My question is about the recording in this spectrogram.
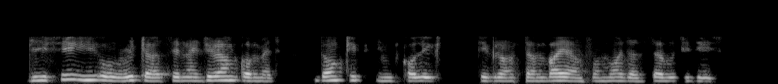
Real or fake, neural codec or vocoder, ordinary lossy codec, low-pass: fake; codec, 16 kHz, 2 kbps, FreqCodec, smaller model; none; 3.6 kHz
